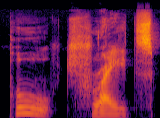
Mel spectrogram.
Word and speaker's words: portraits: So, portraits, you don't pronounce the r there. You say portraits, portraits.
